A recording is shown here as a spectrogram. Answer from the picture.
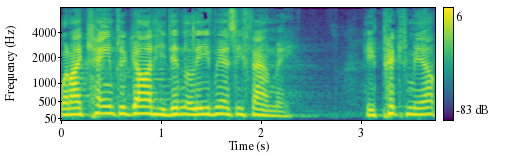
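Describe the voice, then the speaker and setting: On a very clean recording with a silent background, a man with an English accent speaks at a fairly high pitch with fairly even intonation. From England. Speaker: pastor. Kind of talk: sermon. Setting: church.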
